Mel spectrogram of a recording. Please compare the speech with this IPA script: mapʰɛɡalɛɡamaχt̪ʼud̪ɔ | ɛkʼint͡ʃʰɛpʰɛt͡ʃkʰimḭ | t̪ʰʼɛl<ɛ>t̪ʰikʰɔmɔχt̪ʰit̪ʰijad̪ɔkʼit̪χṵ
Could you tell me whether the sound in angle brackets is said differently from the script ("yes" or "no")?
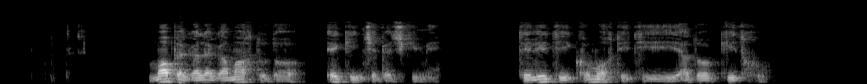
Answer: yes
